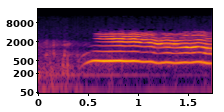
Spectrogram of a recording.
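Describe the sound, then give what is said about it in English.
A single long, drawn-out cat meow rises clearly and holds steady for over a second, fairly loud, following a brief stretch of faint, muffled rustling; a cat named Minerva being let out of a bag. “Oh, well, then maybe my cat can hide out here for the day.”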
